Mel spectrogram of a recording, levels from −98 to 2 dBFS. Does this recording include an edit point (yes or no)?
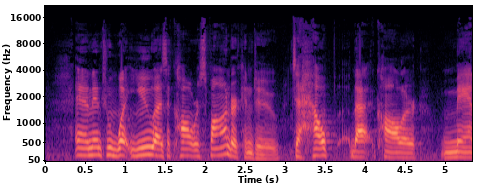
yes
